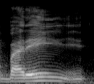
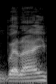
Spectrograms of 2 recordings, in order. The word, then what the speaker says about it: Barém: E o Barem, Barem ou Barém, eu pronuncio Barem porque me parece ser melhor.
